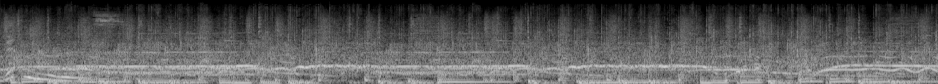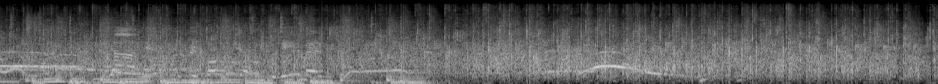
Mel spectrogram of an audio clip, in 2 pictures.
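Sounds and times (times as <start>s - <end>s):
laughter: 0.0s - 13.8s
large live studio audience in Bremen Germany clapping: 0.0s - 18.7s
speech: 0.2s - 1.0s.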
